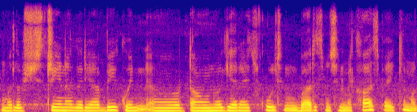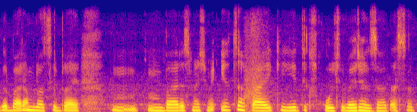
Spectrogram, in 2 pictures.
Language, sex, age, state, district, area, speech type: Kashmiri, female, 18-30, Jammu and Kashmir, Baramulla, rural, spontaneous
